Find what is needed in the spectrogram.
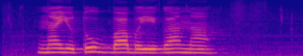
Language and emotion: Russian, neutral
